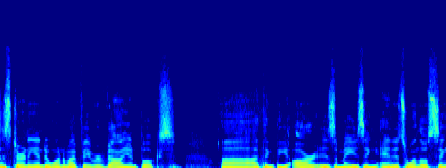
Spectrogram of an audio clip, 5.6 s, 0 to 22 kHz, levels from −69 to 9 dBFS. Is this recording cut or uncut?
uncut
